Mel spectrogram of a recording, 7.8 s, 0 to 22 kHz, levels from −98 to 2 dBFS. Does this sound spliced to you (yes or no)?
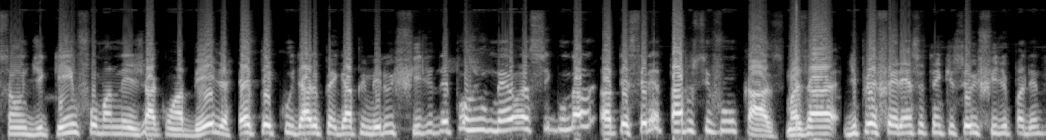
no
